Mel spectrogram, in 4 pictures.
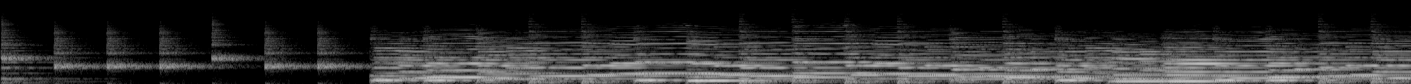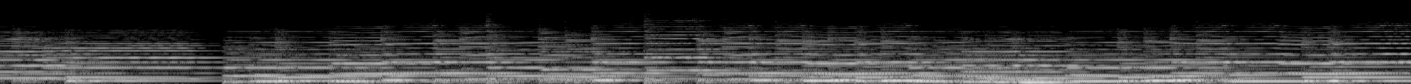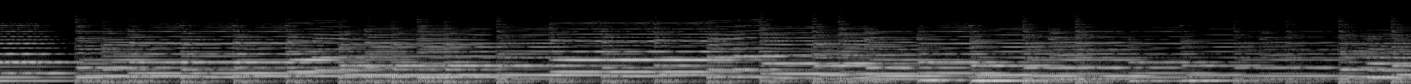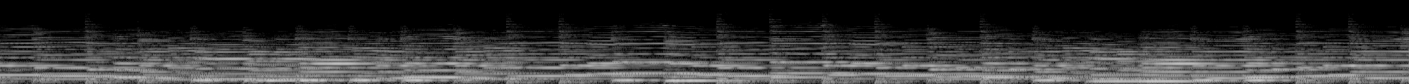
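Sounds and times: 
play-along backing music without double bass: 3.7s - 15.6s, 16.3s - 56.4s.

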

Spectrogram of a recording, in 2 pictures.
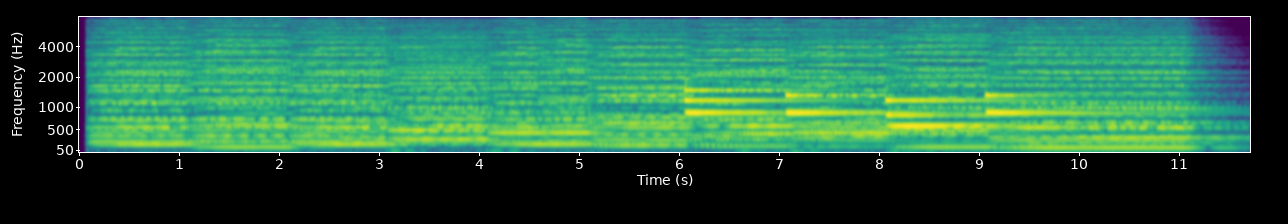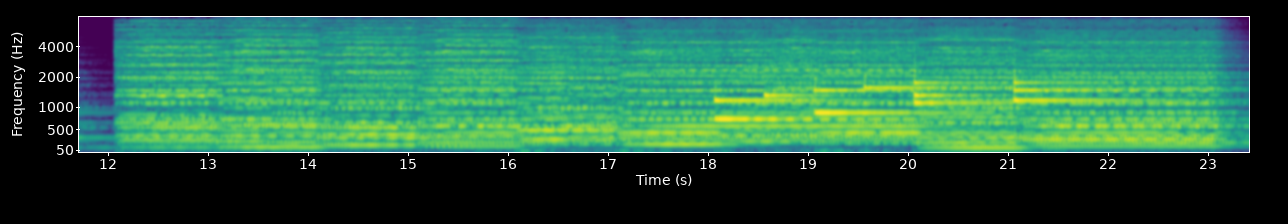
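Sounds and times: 
strings playing a chorale: 0.1s - 23.4s
handchimes playing a chorale: 6.1s - 10.4s, 18.1s - 21.9s.

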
